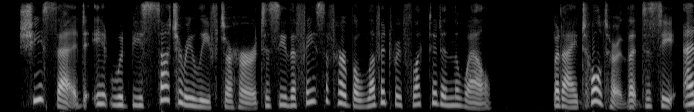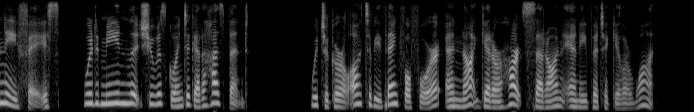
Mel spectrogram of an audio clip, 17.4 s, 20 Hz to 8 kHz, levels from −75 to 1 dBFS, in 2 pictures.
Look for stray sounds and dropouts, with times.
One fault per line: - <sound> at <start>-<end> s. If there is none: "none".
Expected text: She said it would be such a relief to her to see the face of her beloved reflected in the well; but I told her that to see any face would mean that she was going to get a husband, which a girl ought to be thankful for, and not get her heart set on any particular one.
none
